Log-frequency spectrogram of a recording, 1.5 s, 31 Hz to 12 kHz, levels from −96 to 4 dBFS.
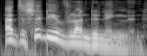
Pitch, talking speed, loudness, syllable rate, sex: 135 Hz, 245 wpm, -17 LUFS, 6.6 syllables/s, male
